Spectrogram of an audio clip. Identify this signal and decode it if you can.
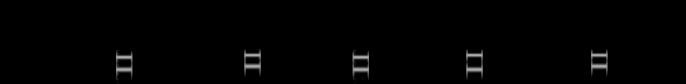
DTMF, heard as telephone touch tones, dialled by hand, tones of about 150 ms. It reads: 2 9 2 3 9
